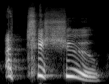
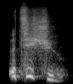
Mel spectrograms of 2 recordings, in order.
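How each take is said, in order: First: It is said loudly. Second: It is said very quietly.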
